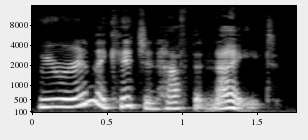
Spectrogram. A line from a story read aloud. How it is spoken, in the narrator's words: Sam said cheerfully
